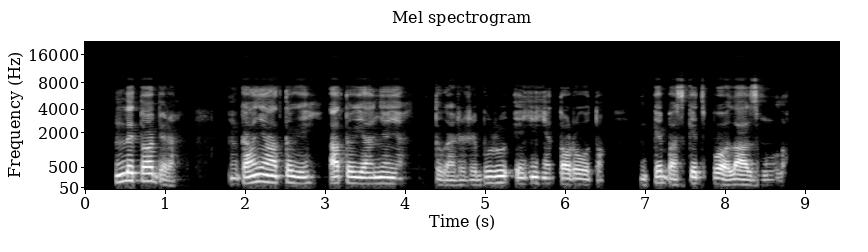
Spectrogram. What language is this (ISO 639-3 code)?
ibo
